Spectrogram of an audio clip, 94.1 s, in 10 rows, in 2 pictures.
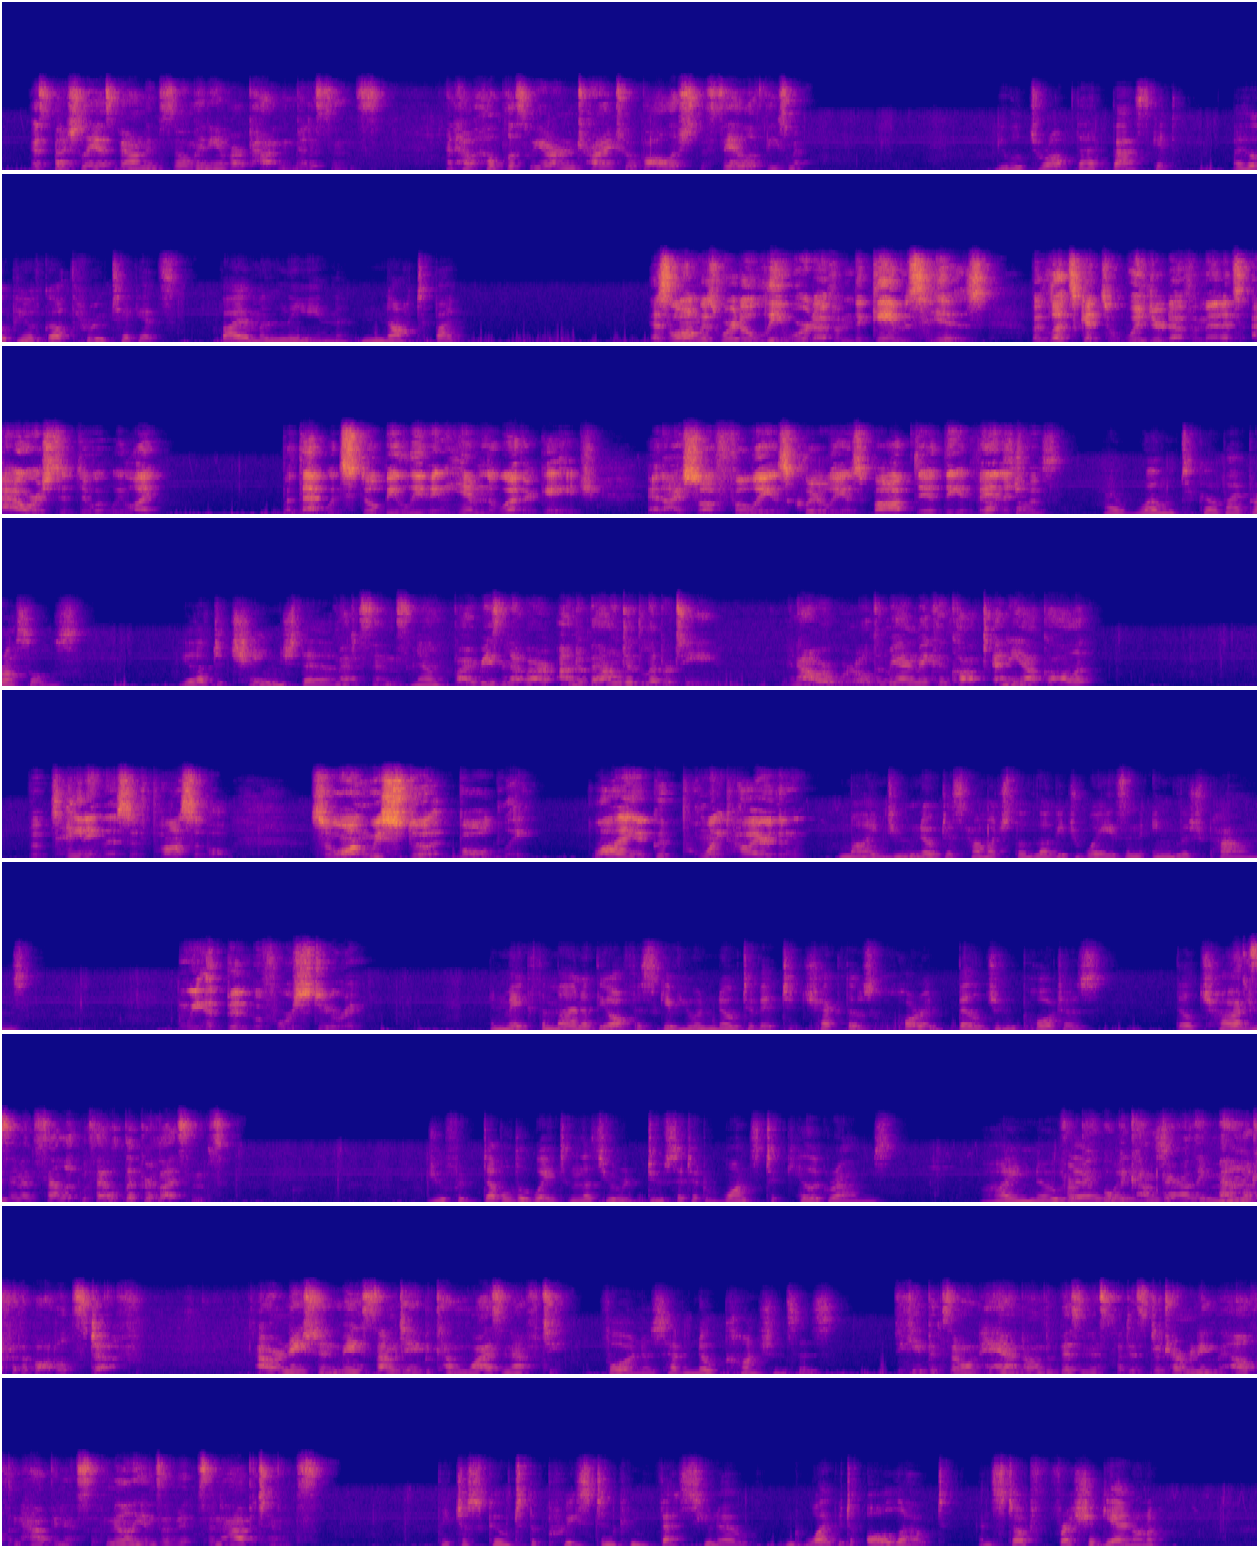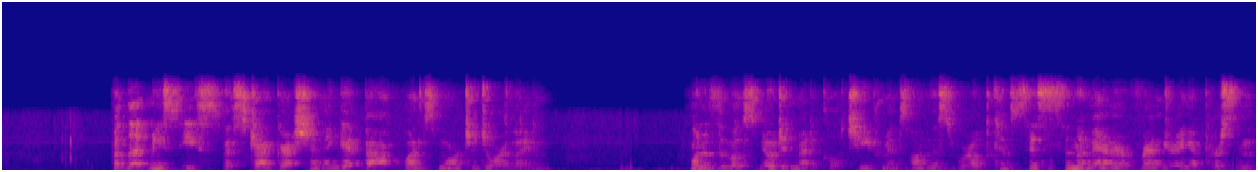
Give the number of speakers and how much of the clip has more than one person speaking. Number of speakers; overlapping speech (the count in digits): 3, about 3%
